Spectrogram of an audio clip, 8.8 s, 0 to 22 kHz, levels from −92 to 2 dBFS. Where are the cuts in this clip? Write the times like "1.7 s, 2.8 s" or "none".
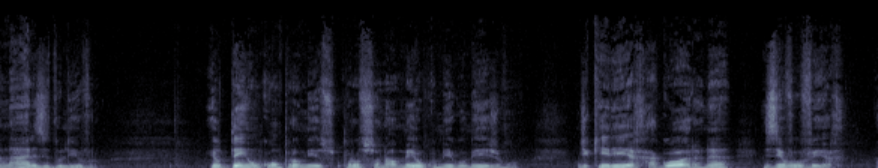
none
